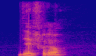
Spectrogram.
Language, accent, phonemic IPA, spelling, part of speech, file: French, Canada, /de.fʁa/, défera, verb, LL-Q150 (fra)-défera.wav
- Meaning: third-person singular future of défaire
